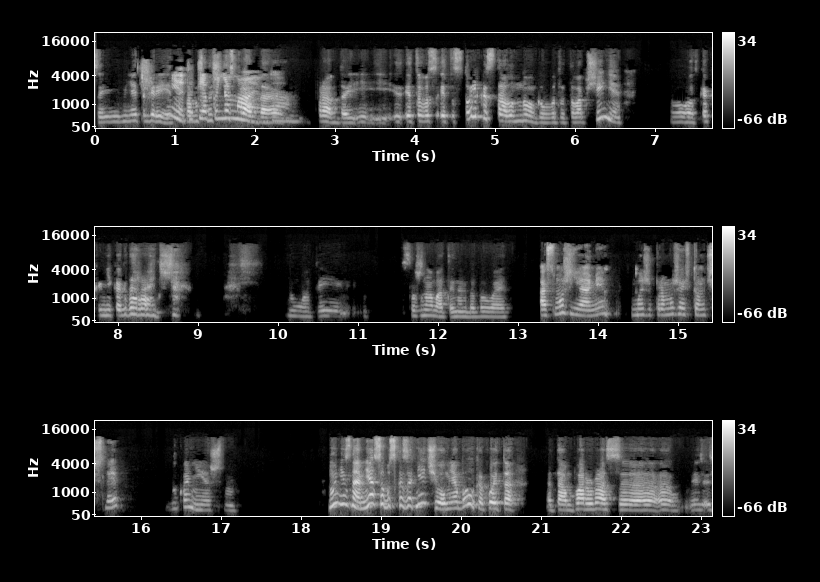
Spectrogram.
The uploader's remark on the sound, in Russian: Записан в Zoom. Мы сидим в режиме самоизоляции.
